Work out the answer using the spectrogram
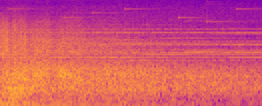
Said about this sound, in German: Als es nur noch als winziger leuchtender Punkt zu erkennen war, sprühte ein buntes Feuerwerk aus dem Raketenschiff und ergoss sich über den nachtblauen Himmel.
